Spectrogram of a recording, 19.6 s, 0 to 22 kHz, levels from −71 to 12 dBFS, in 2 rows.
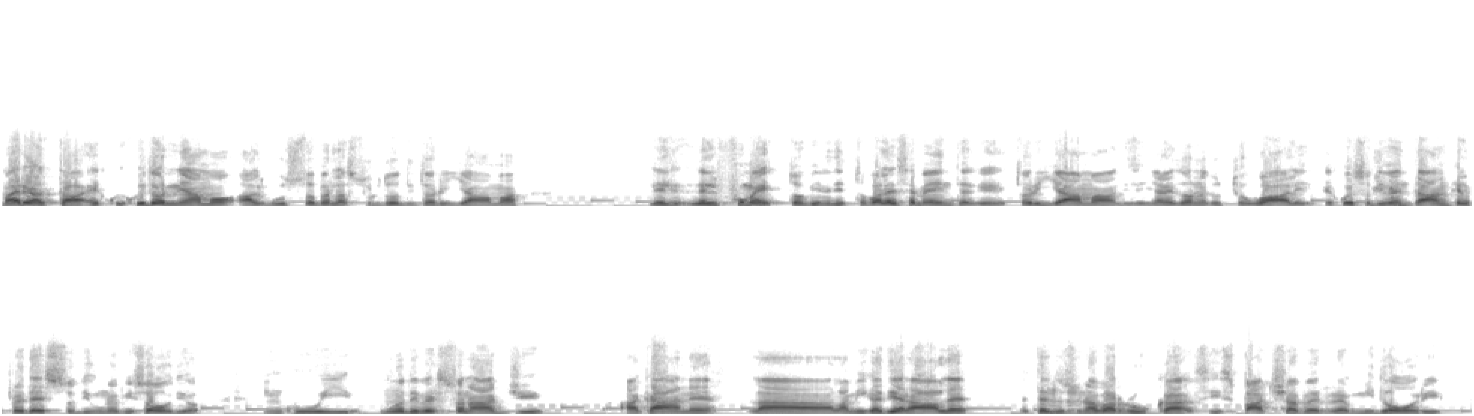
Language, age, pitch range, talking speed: Italian, 30-49, 125-165 Hz, 160 wpm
